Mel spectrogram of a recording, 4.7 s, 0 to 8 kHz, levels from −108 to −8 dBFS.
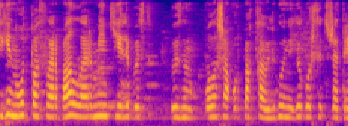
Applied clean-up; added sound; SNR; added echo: classical method log-MMSE.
